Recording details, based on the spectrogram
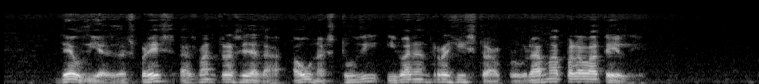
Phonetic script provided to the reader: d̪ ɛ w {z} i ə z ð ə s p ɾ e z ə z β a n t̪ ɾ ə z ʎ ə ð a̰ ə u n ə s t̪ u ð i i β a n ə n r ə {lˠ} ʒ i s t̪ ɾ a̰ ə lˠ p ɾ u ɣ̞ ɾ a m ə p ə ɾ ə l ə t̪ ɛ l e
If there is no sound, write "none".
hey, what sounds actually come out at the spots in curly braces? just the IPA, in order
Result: ð, none

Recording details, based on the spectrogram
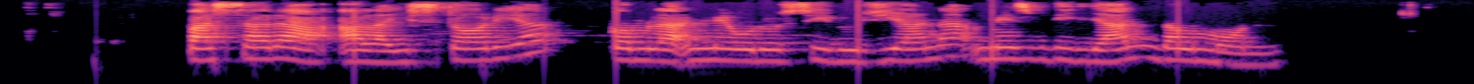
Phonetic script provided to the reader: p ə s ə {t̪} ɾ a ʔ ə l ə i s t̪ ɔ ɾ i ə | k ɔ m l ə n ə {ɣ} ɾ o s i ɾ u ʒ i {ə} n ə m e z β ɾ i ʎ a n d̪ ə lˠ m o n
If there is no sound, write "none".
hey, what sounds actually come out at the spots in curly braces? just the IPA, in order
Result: none, w, a

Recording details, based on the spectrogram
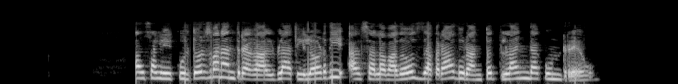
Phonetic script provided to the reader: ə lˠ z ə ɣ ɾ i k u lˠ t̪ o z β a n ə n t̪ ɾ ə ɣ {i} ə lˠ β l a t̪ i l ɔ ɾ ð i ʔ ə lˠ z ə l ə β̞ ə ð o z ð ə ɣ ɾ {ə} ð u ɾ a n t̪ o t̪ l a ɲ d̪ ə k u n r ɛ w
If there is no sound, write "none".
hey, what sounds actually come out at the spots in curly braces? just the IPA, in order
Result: a, a

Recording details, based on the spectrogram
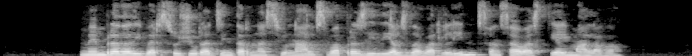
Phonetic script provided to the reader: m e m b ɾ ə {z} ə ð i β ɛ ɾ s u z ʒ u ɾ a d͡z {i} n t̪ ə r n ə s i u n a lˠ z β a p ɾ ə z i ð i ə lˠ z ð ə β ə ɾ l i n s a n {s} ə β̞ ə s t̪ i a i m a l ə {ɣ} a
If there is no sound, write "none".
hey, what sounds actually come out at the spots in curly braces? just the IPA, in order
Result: ð, i, s, ɣ

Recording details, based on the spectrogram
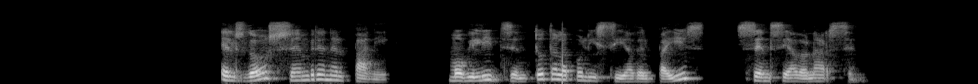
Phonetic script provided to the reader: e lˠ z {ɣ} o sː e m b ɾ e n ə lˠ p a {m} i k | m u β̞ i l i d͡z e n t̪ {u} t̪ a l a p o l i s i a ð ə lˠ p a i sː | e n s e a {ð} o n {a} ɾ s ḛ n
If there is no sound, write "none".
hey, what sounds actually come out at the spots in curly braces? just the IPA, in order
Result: ð, n, o, ð, a

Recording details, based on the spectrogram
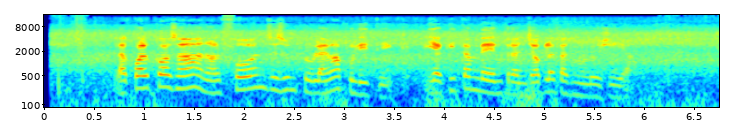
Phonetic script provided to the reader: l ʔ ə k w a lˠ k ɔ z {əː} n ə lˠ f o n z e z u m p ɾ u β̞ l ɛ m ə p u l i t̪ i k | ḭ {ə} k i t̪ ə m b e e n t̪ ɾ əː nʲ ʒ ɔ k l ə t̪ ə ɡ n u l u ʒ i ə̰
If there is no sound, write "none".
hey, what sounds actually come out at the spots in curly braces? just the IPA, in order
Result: əː, ə

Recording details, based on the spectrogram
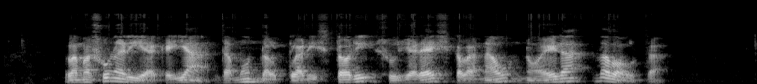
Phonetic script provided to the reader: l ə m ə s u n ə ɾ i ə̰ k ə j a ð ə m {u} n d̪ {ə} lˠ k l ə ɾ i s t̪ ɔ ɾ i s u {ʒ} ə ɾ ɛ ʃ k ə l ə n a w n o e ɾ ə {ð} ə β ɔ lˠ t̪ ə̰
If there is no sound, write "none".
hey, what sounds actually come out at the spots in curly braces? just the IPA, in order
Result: u, ə, ʒ, ð

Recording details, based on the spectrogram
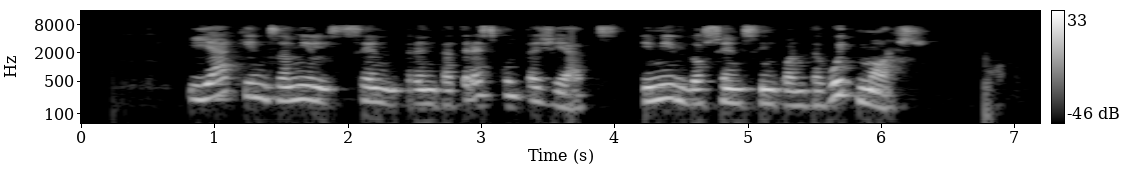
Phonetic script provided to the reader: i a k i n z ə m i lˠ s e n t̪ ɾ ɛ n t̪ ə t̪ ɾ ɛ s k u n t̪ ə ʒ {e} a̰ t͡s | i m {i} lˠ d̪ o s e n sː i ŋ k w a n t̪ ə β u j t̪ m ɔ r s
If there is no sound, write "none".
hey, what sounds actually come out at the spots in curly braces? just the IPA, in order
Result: i, i

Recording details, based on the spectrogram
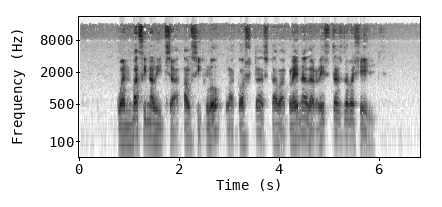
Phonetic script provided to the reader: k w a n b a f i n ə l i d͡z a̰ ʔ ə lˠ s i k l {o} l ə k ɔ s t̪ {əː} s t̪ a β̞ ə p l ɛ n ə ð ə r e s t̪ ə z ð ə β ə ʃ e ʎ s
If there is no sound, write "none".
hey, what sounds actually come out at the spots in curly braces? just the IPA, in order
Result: o, əː

